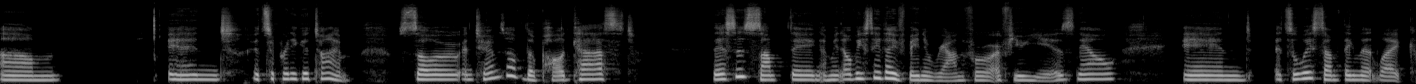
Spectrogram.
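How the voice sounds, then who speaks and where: In a New Zealand accent, a woman speaks at a fairly high pitch and a fairly slow pace, with ordinary pitch variation and long, frequent pauses, on a very clean recording with a silent background. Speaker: podcast host, graphic designer. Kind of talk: casual solo podcast talk. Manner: casual, filler-heavy.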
